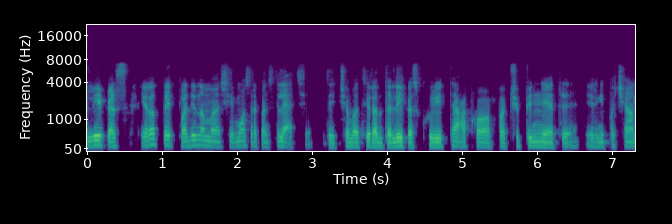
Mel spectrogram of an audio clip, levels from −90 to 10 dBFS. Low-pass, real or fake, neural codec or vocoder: 7.2 kHz; real; none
